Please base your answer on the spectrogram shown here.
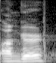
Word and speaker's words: Unger: Theater so sorry and with us is Unger and uh did I pronounce that right you did oh fantastic yeah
